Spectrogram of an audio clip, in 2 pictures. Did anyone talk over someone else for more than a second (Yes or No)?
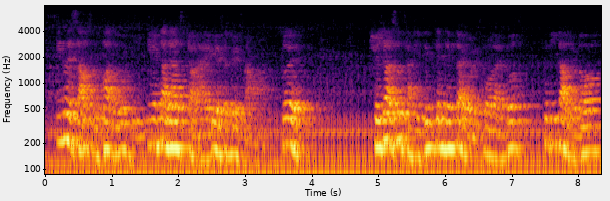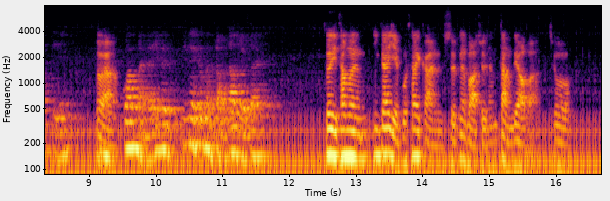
No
